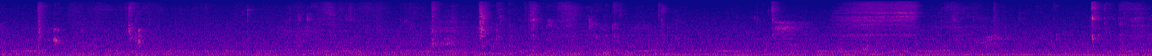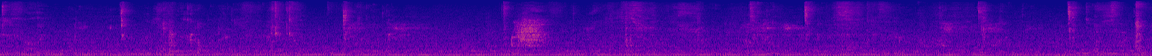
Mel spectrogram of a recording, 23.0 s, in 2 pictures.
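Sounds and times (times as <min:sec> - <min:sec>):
low electrical hum: 0:00.0 - 0:23.0
chewing rice cakes: 0:02.4 - 0:06.9, 0:09.5 - 0:15.7, 0:16.4 - 0:23.0.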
